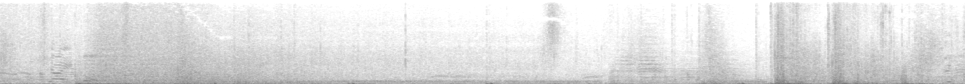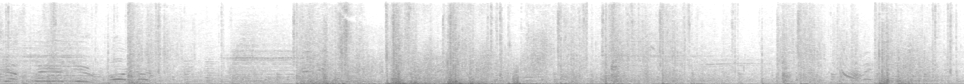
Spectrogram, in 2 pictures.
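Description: Gunfire in Red Dead Redemption from enemies shooting down off a cliff top, with loud crackling bursts of shots and booming impacts over a dense game soundscape, volleys recurring throughout.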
